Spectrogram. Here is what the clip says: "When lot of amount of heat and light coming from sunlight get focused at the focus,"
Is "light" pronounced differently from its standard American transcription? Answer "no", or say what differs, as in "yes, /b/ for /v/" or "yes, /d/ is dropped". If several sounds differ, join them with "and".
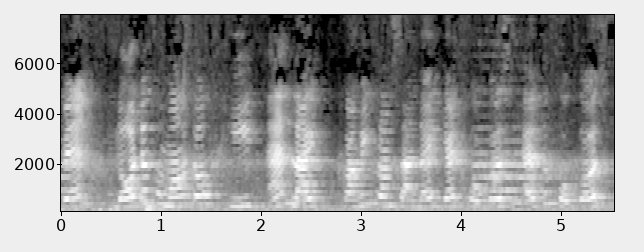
no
